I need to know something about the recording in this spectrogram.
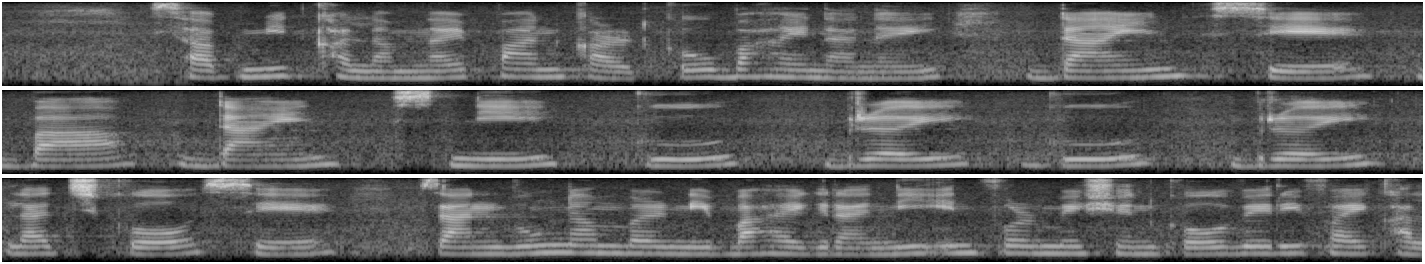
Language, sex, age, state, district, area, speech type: Bodo, female, 18-30, Assam, Kokrajhar, rural, read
